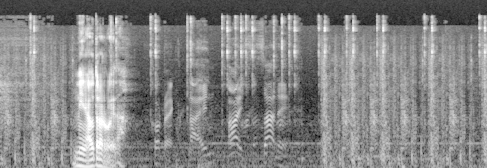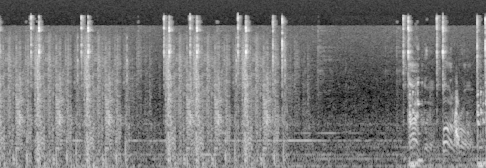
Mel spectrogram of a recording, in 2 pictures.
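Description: Horse hooves clip-clop in the Age of Empires II HD strategy game, a steady stream of game sound effects running under continuous talk.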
